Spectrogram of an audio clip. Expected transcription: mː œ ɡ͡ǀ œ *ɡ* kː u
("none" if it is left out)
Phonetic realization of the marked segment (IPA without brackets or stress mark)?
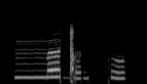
ɡ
